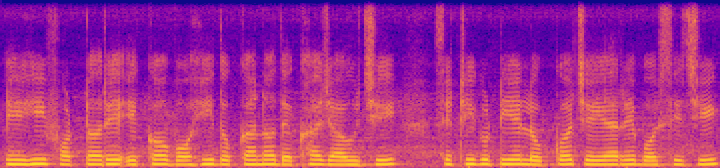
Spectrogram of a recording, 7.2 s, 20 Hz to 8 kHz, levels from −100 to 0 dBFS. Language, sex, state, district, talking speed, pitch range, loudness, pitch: Odia, female, Odisha, Nuapada, 110 wpm, 195-215 Hz, -12 LUFS, 205 Hz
